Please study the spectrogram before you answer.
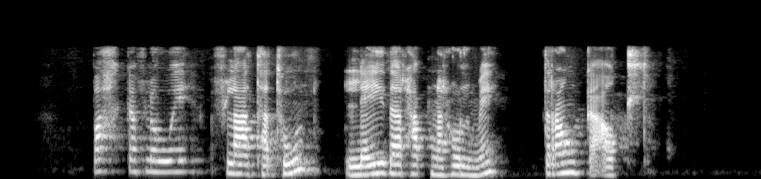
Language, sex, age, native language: Icelandic, female, 30-39, Icelandic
